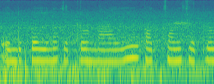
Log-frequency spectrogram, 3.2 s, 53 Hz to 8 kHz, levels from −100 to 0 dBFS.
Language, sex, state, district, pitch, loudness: Telugu, female, Andhra Pradesh, Sri Satya Sai, 205 Hz, -15 LUFS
